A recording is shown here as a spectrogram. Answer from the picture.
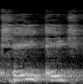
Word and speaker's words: Khazars: Anybody listening to me, please do the research on the word Khazar, and if you have something to write with, that's spelled K-H-A-Z-A-R-S, Khazars, and Ashkenazim.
